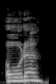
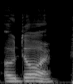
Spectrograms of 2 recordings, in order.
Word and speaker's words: Odor: Oh, Oda? The guy's last name's Oda? – No, it's Odor. – Pronounced Odor? – Yeah.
